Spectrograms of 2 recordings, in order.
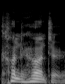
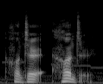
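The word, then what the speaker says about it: Hunter × Hunter: Just like Hunter Hunter, right? You don't say the X in Hunter Hunter.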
